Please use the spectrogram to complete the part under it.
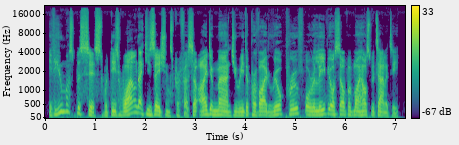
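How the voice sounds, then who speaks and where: An actor playing a grieving, skeptical sanitarium doctor in a radio play, formal, weary and stubborn. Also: male voice, medium pitch, lively intonation, brisk, hardly any pauses, dry recording, clean studio sound, close to an everyday voice. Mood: defiant, skeptical.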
